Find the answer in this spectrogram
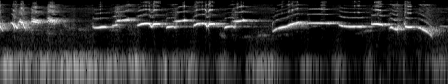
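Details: Song of an oriental magpie-robin played to encourage lazy young canaries to sing. Clear whistled notes and a long rising-then-falling slur over steady low rumbling and knocking in the background.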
